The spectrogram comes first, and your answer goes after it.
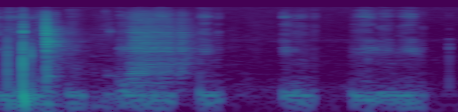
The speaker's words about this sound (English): That's the sound of a pencil.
